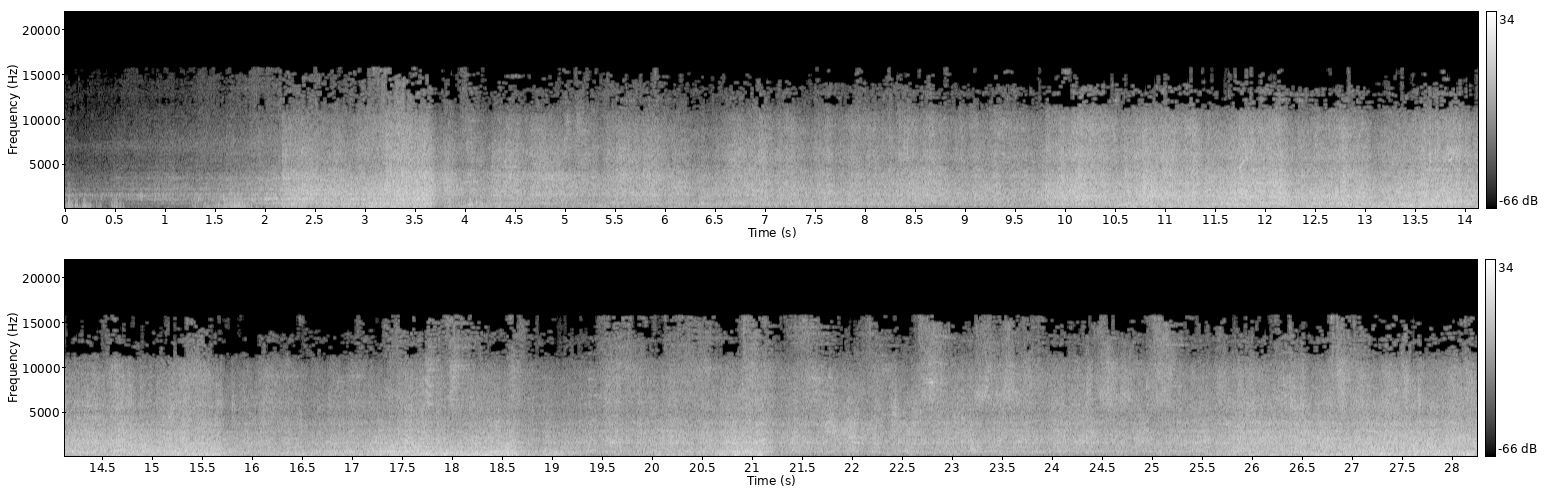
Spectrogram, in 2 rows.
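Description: Two CSR Ziyang SDA1 diesel locomotives hauling a long container freight train pass close by, followed by the wagons running over the rails. The noise rises sharply about two seconds in as the locomotives go by and stays loud as the container wagons pass.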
